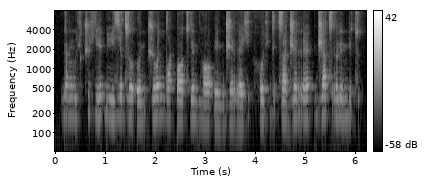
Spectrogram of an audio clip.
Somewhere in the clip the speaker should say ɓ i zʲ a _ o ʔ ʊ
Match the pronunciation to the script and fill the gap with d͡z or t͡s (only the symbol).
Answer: d͡z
